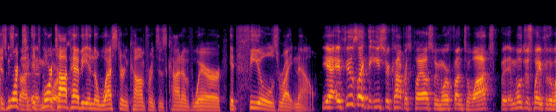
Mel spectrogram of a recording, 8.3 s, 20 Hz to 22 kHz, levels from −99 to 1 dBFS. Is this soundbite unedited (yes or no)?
no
